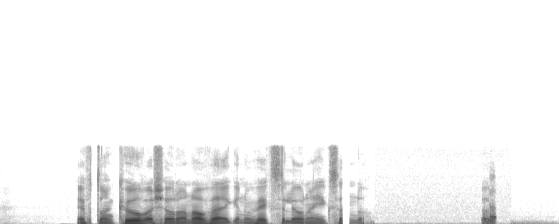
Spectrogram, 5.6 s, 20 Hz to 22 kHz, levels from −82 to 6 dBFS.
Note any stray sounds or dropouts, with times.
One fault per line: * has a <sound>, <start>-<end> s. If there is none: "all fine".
* has a dropout, 3.4-3.5 s
* has a laugh, 4.8-5.0 s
